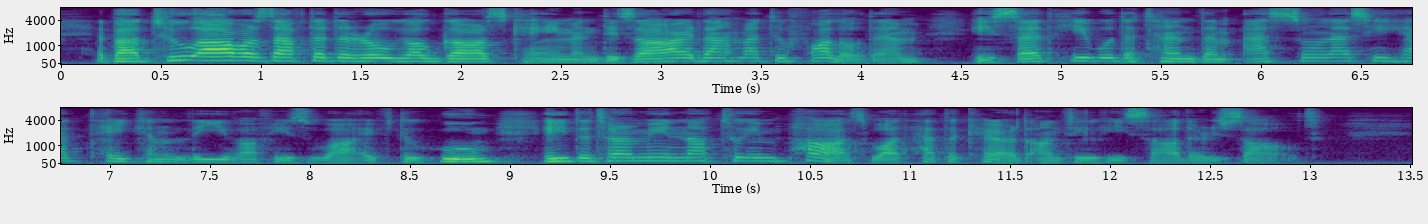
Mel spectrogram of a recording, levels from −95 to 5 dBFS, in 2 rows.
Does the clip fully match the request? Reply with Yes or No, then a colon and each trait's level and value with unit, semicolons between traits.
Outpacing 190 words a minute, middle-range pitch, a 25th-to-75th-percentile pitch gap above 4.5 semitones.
Yes: average, 200 wpm; medium, 150 Hz; wide, 5.6 semitones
